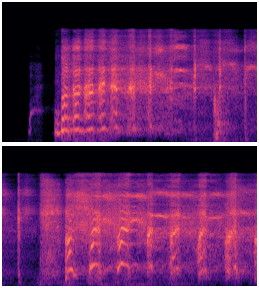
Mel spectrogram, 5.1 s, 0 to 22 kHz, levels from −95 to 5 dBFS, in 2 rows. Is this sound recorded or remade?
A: remade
